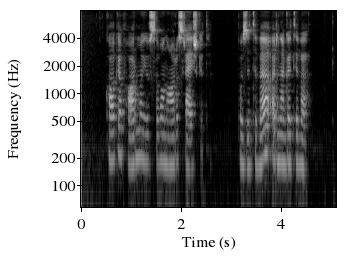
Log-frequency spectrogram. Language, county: Lithuanian, Vilnius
